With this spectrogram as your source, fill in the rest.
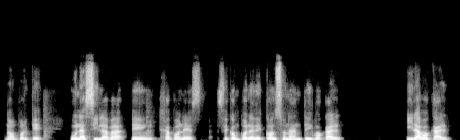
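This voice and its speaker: A man's voice: high voice, steady tone, unhurried. A male teacher with a slightly raised voice walks students through an online lesson, patient and methodical. He explains step by step over a video call and keeps checking that everyone follows. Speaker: language teacher. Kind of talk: online class lecture.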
